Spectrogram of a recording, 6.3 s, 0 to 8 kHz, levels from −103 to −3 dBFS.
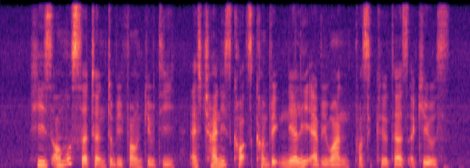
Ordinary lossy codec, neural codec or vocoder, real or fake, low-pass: none; none; real; none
